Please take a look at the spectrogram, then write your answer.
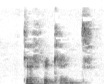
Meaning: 1. To excrete feces from one's bowels 2. To pass (something) as excrement; to purge 3. To clean (something) of dregs, impurities, etc.; to purify
- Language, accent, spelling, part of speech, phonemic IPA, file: English, Southern England, defecate, verb, /ˈdɛfɪkeɪt/, LL-Q1860 (eng)-defecate.wav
